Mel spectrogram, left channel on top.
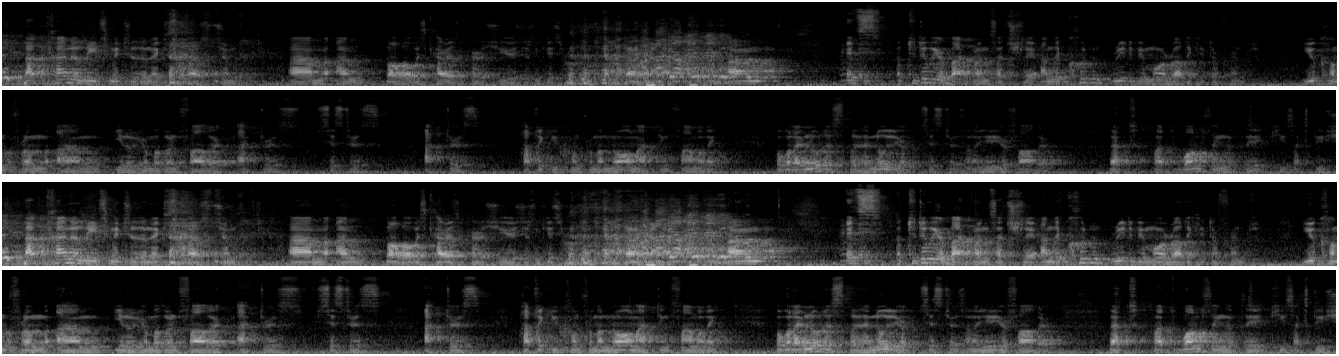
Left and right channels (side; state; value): left; quieter; 6.7 dB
